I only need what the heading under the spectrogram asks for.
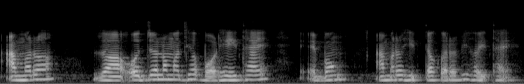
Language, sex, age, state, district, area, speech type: Odia, female, 18-30, Odisha, Kandhamal, rural, spontaneous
